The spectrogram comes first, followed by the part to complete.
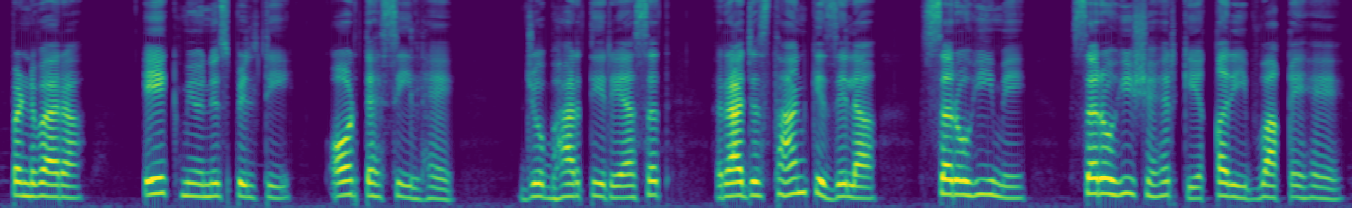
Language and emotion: Urdu, neutral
